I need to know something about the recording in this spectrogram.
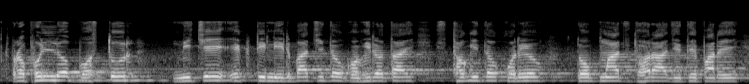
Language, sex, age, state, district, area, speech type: Bengali, male, 60+, West Bengal, Purulia, rural, spontaneous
